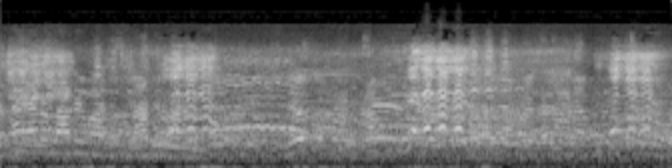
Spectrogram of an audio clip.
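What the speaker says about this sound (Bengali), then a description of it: "পশ্চিম পাশেও ছাগল আছে এই দেখেন কি সুন্দর সুন্দর ছাগল" Several goats bleat repeatedly at a busy goat market, overlapping calls coming close together and loud, with people talking underneath.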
